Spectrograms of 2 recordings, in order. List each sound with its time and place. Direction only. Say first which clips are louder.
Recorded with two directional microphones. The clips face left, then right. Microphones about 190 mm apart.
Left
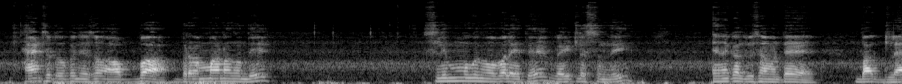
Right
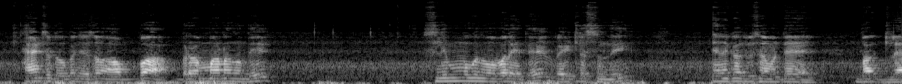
0.2 s a man's voice: left 1 dB; 20° left (ahead or behind)
4.4 s a man's voice: left 5 dB; 30° left (ahead or behind)
7.2 s speech: left 5 dB; 40° left (ahead or behind)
